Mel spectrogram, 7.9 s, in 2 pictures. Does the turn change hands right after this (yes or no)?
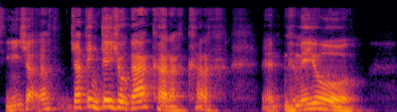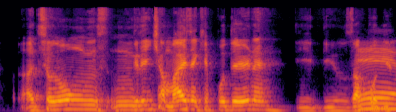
yes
